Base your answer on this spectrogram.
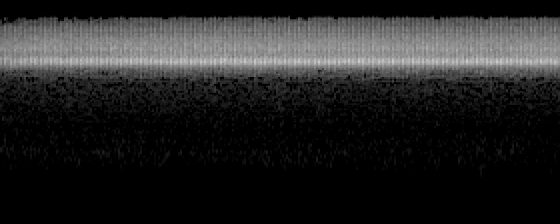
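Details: High, shimmering insect trill from grasshoppers, made of fast regular pulses that run on without a break and swell slightly after the opening moment; no music or other sounds.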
